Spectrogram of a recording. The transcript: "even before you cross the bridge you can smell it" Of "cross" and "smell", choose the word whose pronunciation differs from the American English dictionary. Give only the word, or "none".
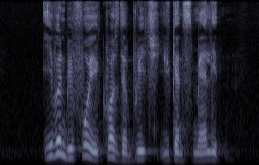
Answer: none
